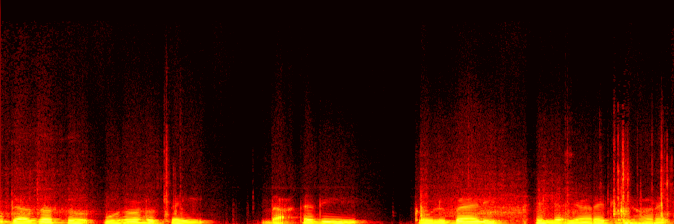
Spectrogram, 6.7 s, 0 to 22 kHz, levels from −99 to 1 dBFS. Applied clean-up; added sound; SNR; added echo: neural mask model RNNoise.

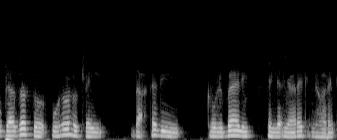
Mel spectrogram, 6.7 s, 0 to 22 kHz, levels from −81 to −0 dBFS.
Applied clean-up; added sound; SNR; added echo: neural mask model DeepFilterNet 3.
